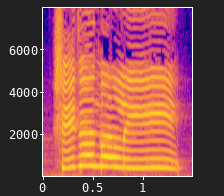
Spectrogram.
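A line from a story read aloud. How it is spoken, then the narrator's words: Squeak-like shriek. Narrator (Chinese): 老鼠发出了一声尖叫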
